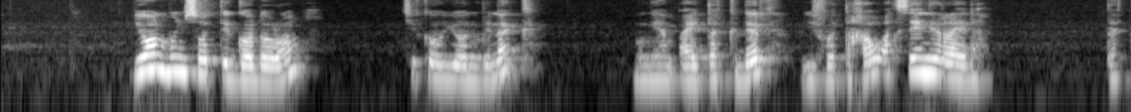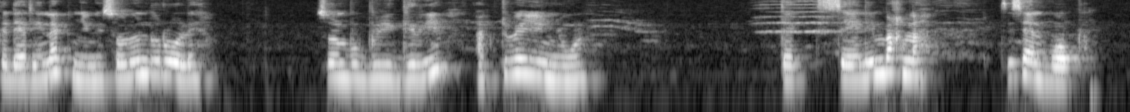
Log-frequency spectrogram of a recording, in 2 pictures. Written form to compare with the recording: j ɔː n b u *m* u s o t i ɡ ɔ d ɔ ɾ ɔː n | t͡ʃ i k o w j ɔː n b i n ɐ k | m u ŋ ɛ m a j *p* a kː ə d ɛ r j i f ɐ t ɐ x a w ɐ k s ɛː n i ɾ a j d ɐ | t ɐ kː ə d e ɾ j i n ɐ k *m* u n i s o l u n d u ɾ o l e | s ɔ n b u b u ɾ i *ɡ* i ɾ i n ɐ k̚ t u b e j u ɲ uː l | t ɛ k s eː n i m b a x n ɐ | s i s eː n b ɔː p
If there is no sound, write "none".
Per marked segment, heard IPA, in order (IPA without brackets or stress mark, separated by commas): ɲ, t, ɲ, ɡ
